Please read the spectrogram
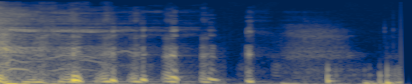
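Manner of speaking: airy, unvoiced high laugh; breathy laugh. Real, not acted. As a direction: let out a breathy giggle. Laughing at own joke.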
